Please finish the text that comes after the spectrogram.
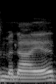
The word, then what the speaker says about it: Manaya: My name is Manaya. That's 3 syllables, 6 letters.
